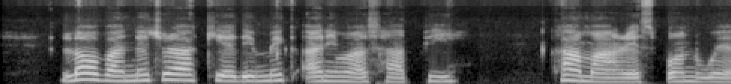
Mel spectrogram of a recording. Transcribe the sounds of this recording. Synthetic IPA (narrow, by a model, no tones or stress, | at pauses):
lɔvanet͡ʃuɹakʰidemekanimalshapi | kʰãmaɹɛspɔ̃ndwɛl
